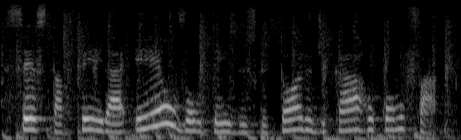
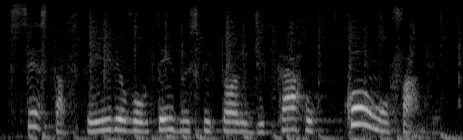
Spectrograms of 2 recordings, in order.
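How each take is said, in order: First: The stress falls on "eu". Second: The stress falls on "com o Fábio". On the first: Nobody else came back with him. "A ênfase no eu indica que nenhuma outra pessoa além de si mesma voltou" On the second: It tells who came along. "A ênfase no com o Fábio indica a companhia"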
